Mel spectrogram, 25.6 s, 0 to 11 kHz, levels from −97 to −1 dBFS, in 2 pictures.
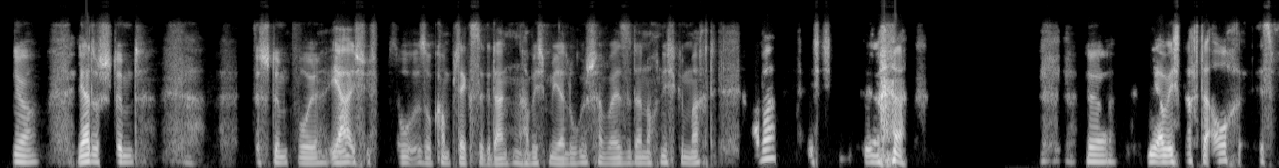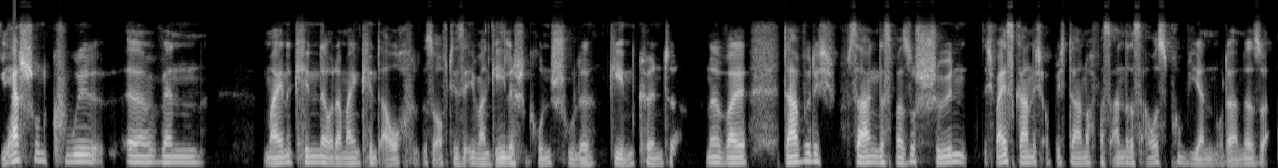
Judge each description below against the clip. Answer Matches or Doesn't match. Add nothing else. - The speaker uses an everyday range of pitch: Matches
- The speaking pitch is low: Matches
